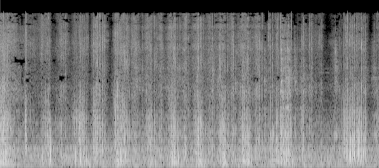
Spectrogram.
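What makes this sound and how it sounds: Fingertips and nails scratch and rub across a low-pile, very matted, speckled brown and beige carpet on a flat floor. Quick, dry scraping strokes come one after another, each with a soft fibrous crunch and little ring. The sound is mostly low-mid, with only faint high hiss.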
